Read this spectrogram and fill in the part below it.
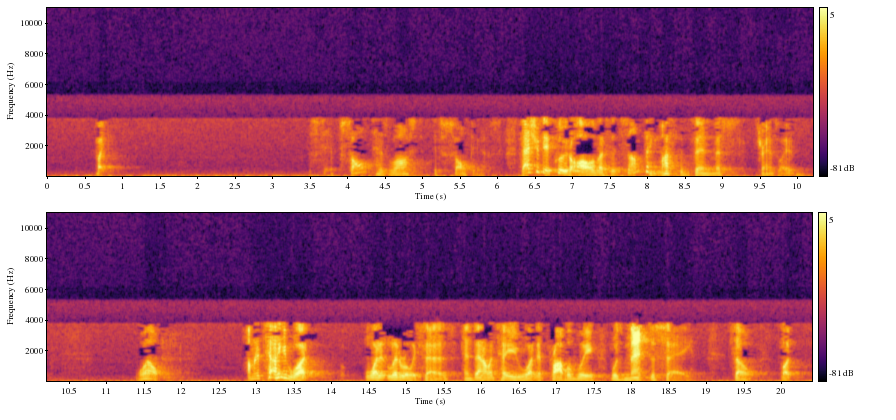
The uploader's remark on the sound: Recorded live in the sanctuary of MPPC.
